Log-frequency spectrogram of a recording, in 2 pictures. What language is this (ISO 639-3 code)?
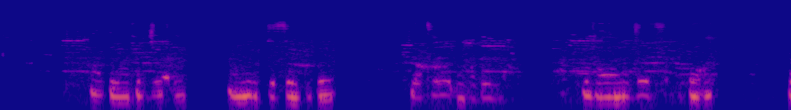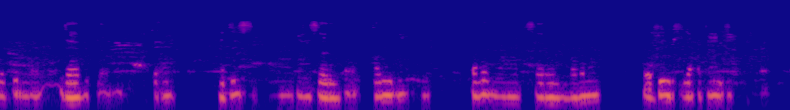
som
